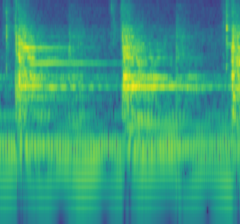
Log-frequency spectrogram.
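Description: Acoustic guitar strummed hard in an instrumental passage: a strong strum about once a second, each chord left ringing over steady low notes.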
